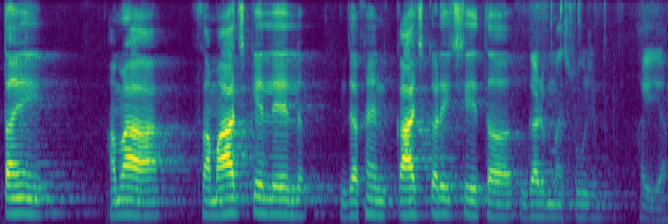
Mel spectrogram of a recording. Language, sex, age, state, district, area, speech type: Maithili, male, 18-30, Bihar, Madhubani, rural, spontaneous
